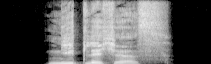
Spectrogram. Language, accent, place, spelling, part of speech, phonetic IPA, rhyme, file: German, Germany, Berlin, niedliches, adjective, [ˈniːtlɪçəs], -iːtlɪçəs, De-niedliches.ogg
- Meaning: strong/mixed nominative/accusative neuter singular of niedlich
